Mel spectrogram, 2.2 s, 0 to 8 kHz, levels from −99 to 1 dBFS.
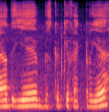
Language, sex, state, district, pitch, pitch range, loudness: Hindi, male, Uttar Pradesh, Shamli, 165 Hz, 160-175 Hz, -17 LUFS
